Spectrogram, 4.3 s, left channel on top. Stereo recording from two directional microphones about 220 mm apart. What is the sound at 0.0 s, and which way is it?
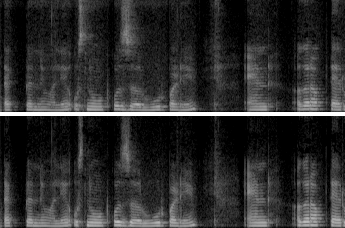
Speech, 40° right (ahead or behind).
